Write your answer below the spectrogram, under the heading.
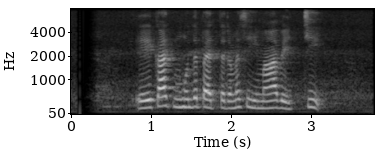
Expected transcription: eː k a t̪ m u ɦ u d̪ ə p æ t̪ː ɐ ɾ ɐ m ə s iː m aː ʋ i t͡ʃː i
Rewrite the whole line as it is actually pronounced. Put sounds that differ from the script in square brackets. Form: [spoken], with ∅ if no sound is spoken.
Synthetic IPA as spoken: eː k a t̪ m u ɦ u d̪ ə p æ t̪ː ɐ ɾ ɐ m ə s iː m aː ʋ [e] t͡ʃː i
